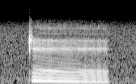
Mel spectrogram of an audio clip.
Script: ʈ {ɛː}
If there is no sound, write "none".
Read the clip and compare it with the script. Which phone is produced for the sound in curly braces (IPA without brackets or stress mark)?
ɛː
